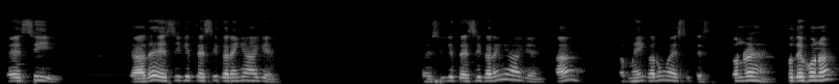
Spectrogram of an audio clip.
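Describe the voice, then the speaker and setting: A man teaching physics in a lively classroom lecture, coaxing students with repeated questions and reminders. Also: high voice.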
